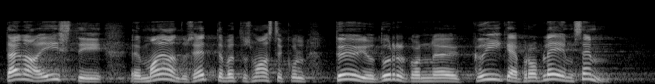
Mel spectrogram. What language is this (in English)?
Estonian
